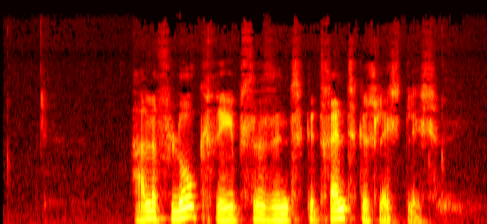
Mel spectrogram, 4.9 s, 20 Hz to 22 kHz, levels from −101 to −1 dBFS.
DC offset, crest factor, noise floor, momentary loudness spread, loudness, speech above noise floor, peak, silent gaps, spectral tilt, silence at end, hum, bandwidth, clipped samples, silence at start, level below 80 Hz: under 0.1%; 20 dB; -67 dBFS; 16 LU; -22 LUFS; 46 dB; -4 dBFS; none; -8 dB/octave; 0.5 s; none; 13.5 kHz; under 0.1%; 1.35 s; -54 dBFS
